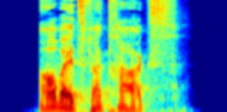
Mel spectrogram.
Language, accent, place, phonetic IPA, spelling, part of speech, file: German, Germany, Berlin, [ˈaʁbaɪ̯t͡sfɛɐ̯ˌtʁaːks], Arbeitsvertrags, noun, De-Arbeitsvertrags.ogg
- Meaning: genitive singular of Arbeitsvertrag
